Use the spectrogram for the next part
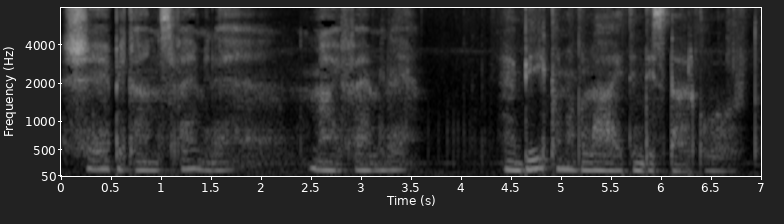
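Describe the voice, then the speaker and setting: Woman acting a gothic vampire elder sister, breathy ASMR whisper, slow, dark soft tone, protective, dramatic, faint ambience behind. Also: low-pitched, steady tone, slight background noise. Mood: tender, sorrowful.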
